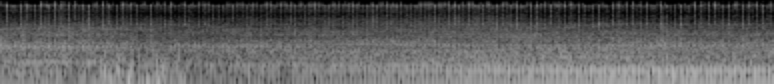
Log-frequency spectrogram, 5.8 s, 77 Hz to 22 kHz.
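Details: Audi A6 3.0 TDI 272 PS, recorded well warmed up after about 100 km of motorway driving: steady low diesel drone with a light regular rattle about three times a second; camshaft and chain tensioner damage suspected.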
